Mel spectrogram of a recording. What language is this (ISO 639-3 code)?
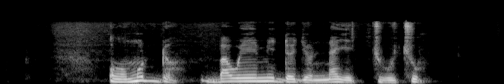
lug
